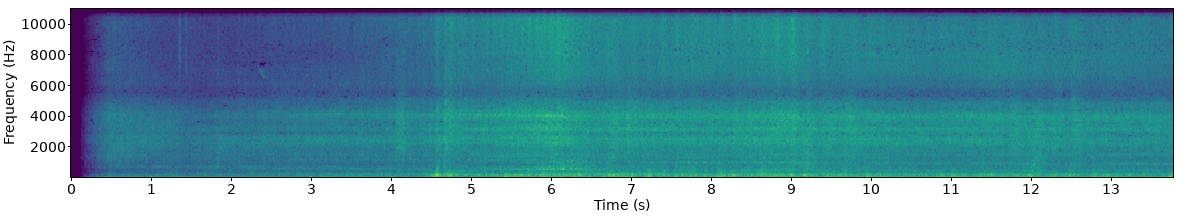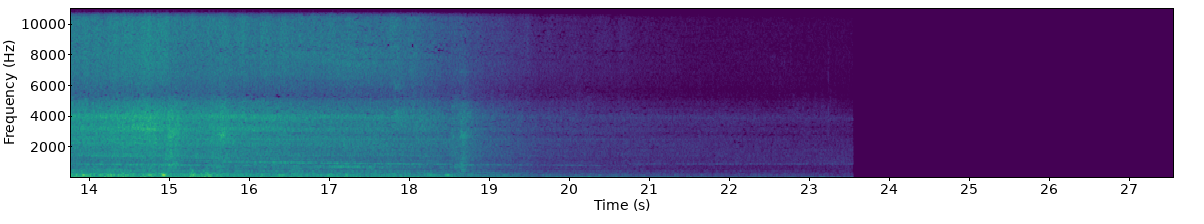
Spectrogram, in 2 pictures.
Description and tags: S-Bahn Berlin
Train sound Berlin S-Bahn @ Olympiastadion / Zoom H4n recorder & Soundman OKM II classic studio binaural mics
